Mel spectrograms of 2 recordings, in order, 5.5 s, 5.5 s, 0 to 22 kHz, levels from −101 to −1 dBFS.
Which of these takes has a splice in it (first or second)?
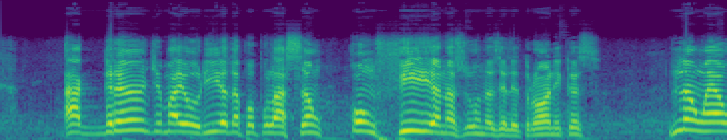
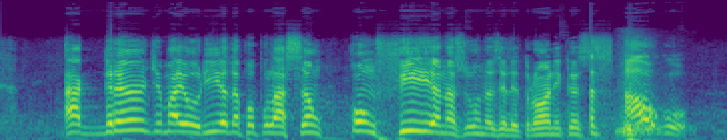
second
